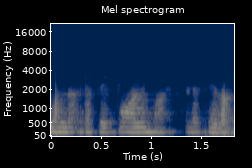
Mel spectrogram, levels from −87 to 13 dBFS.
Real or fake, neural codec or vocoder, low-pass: fake; codec, 24 kHz, 0.9 kbps, WavTokenizer, medium speech release version 1; 3.6 kHz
